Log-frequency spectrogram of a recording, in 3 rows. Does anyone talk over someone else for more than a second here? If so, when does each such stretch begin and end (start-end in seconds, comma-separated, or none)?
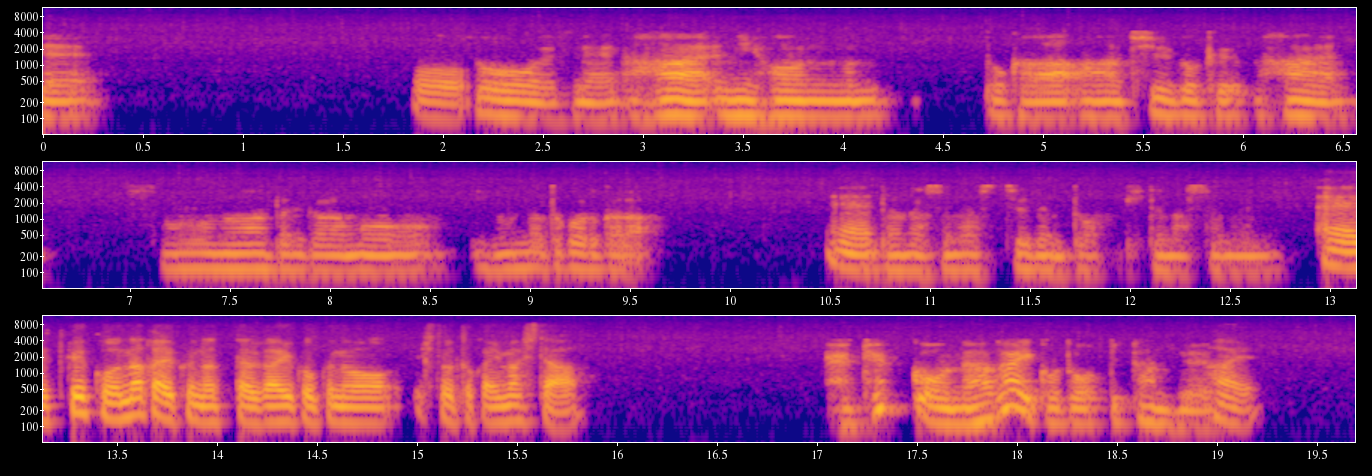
none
